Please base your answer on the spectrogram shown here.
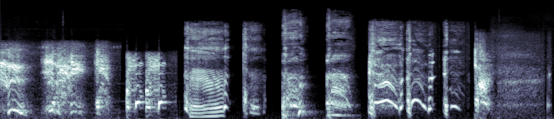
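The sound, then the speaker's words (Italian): A person with flu coughs over and over in many harsh, partly voiced bursts separated by short gaps. The bursts are loud, and their pitch wavers from one to the next. “con queste tosse astenersi dall'andare a teatro sicuramente, forse anche da uscire di casa. Se il polmone parla in questo modo,”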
